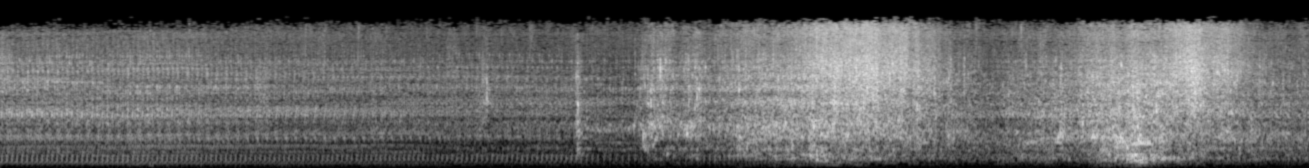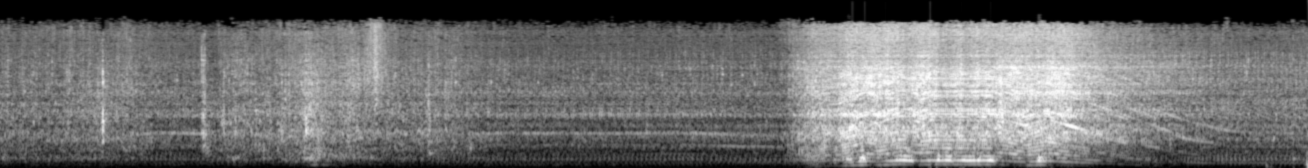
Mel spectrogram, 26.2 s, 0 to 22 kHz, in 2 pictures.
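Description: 1996 Mariner 9.9 hp four-stroke outboard running in a test barrel, its propeller churning the water, idling and then revved up and back down several times with the tiller throttle; the longest and loudest rev comes near the end.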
